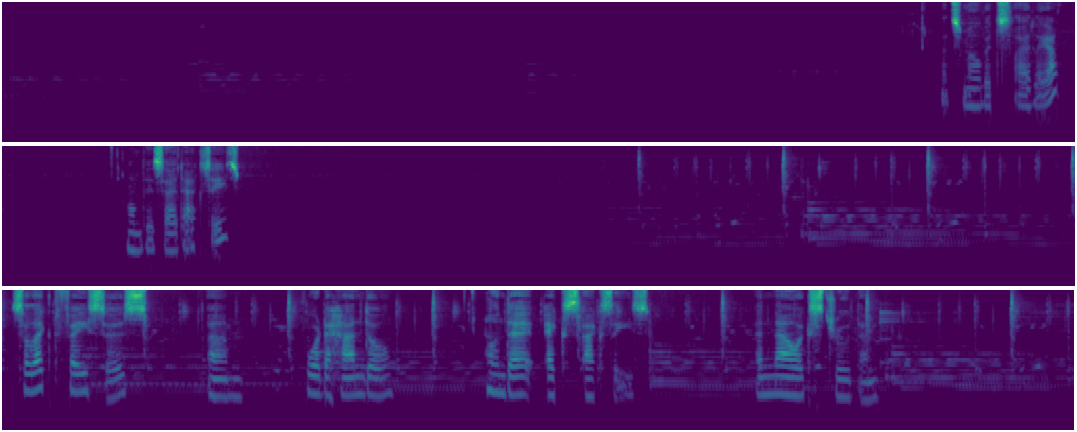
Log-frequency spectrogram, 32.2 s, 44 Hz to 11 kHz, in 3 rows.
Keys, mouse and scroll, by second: 6.6 click, 8.5 alt+z, 9.5 click, 12.0 g, 17.3 click, 20.3 alt+z, 20.9-23.4 middle drag, 23.4-24.6 drag, 25.1 shift+click, 25.5 shift+click, 26.2 shift+click, 26.8 shift+click, 30.6-31.6 middle drag, 31.6 KP_1.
